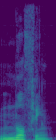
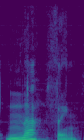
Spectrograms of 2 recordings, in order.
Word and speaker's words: nothing: Y una vez más, la pronunciación de esta palabra tan común suele presentar problemas para los españoles, porque dicen siempre nothing, es nothing. – Ok. – Una vez más, bajando la mandíbula, ¿ok? – Vale.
